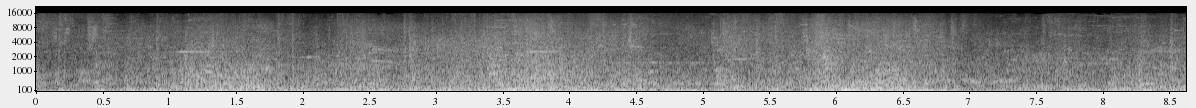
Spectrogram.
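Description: Game spell effects crackle and blast during a battle.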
